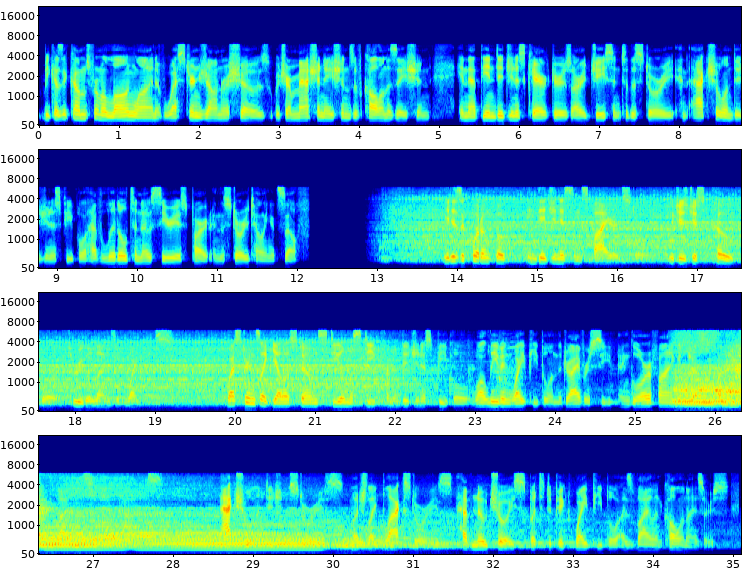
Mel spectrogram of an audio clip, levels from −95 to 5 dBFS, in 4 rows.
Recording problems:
thin; very; fading below 350 Hz
garbled, watery; slightly; nothing above 6 kHz
traffic noise; very loud; from 13 s on; as loud as the speech

